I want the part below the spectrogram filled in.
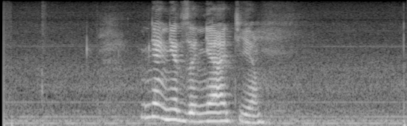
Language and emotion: Russian, sad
